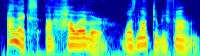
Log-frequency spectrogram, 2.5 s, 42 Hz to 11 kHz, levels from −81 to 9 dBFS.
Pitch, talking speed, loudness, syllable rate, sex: 120 Hz, 170 wpm, -19 LUFS, 5.4 syllables/s, male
